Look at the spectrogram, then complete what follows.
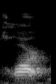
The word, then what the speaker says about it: Clerk: a Scottish physicist engineer named James and it's pronounced Clark Maxwell it's spelled as if his Clerk you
